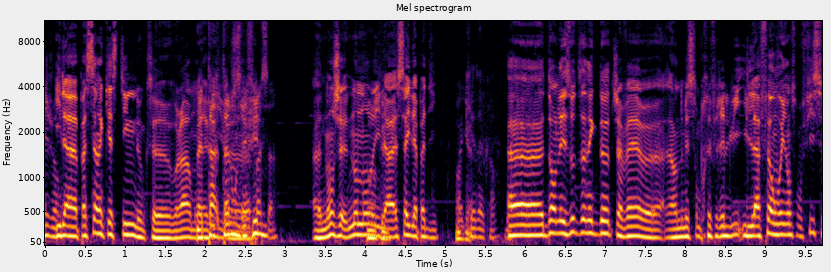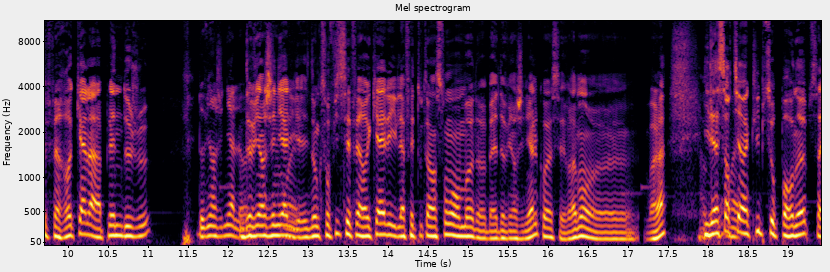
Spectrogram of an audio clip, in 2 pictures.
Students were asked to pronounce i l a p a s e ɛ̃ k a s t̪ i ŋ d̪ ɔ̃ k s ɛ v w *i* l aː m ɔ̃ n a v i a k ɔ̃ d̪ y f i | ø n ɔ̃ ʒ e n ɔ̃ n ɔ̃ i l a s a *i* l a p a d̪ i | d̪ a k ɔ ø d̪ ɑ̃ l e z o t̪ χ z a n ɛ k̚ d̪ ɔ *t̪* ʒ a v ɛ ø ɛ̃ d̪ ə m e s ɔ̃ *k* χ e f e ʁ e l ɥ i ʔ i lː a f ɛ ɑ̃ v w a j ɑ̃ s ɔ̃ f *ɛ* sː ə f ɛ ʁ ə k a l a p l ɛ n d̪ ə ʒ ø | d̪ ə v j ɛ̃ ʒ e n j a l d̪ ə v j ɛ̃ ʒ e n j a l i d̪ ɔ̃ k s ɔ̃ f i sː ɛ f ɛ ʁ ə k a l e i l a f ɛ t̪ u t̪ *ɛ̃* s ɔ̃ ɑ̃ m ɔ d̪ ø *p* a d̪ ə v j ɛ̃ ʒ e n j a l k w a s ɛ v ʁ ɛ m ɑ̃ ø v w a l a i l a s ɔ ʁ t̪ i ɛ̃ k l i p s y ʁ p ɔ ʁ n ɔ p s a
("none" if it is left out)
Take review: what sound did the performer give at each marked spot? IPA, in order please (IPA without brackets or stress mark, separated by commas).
a, i, t̪, p, i, ɛ̃, b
